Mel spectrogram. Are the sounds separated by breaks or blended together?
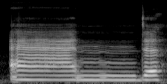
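blended. The sounds are blended with no breaks between them. The speaker calls it right.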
